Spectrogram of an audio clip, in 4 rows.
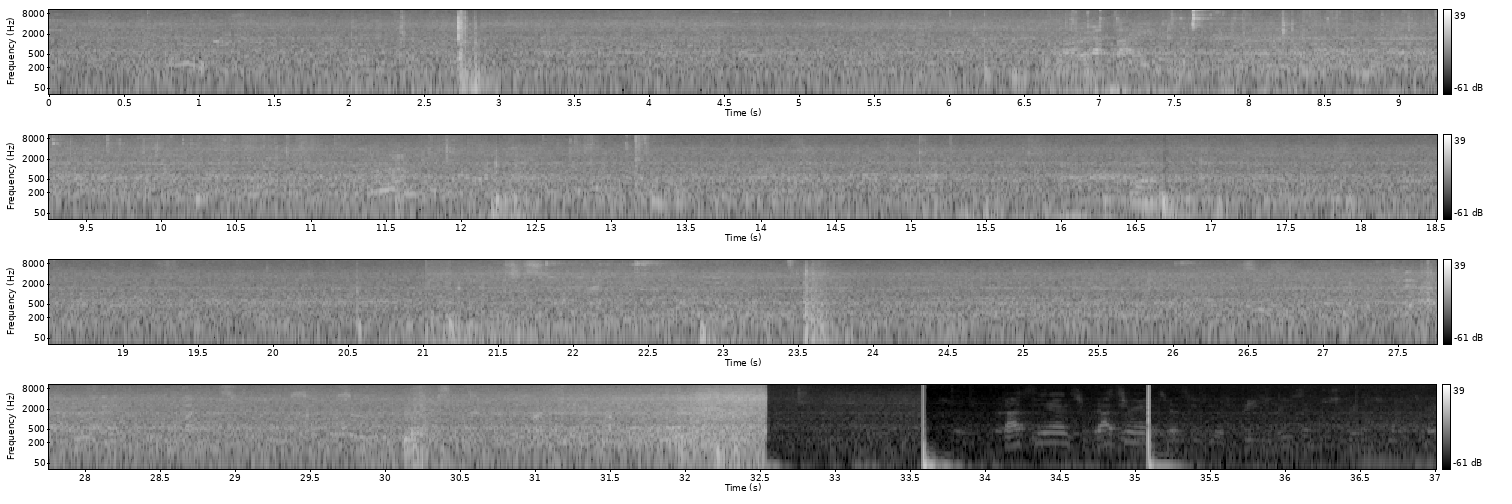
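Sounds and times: indistinct voices talking: 0.0 - 32.6
city street noise: 0.0 - 37.0.

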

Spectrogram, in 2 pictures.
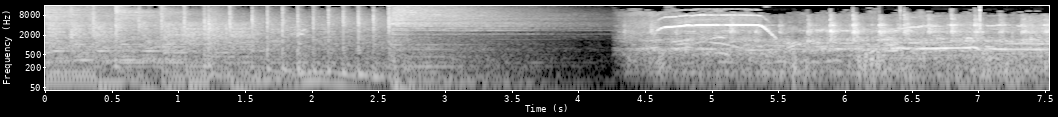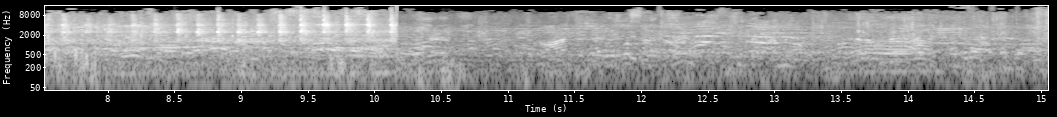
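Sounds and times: driving intro music: 0.0 - 5.0
crowd of protesters shouting: 4.3 - 10.2
fast even ticking: 5.1 - 10.2.

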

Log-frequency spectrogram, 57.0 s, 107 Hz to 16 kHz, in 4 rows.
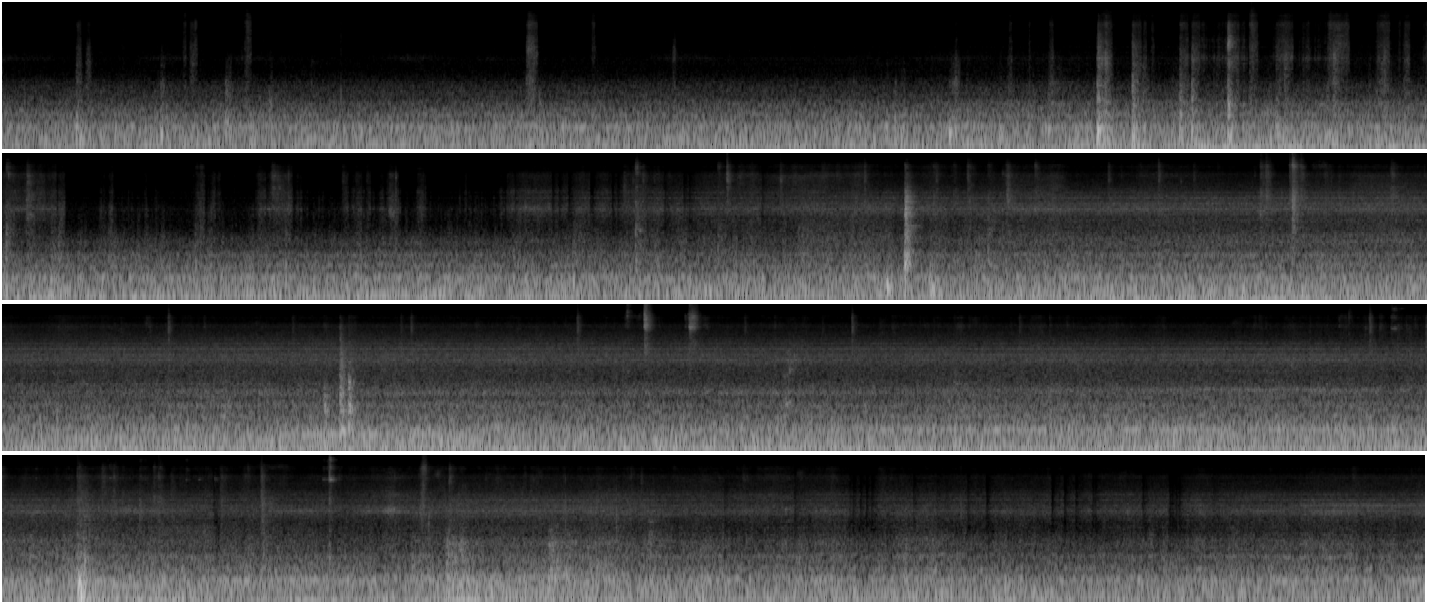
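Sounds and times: train coach rumbling on rails: 0.0 - 56.9.

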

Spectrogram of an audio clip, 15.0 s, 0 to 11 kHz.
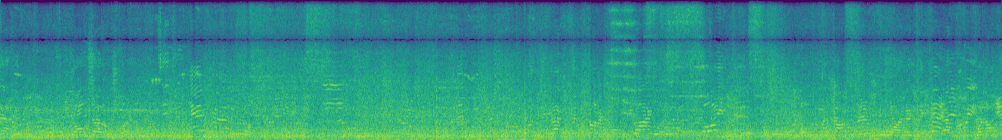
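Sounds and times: subway wheels rumbling on rails: 0.0 - 15.0.

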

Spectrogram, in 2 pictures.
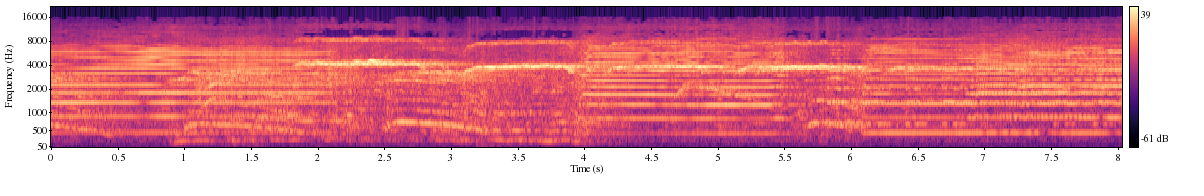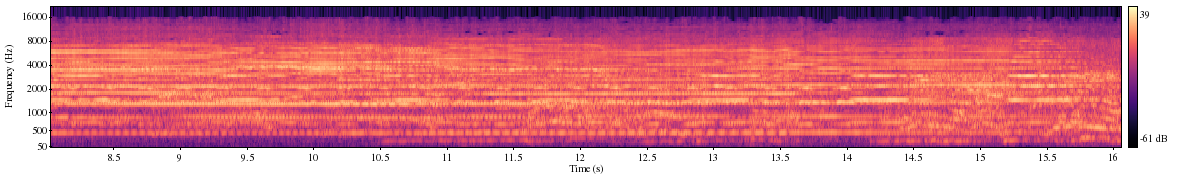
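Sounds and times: horn held on long note: 0.0 - 16.0
spectators shouting and cheering: 0.0 - 16.0.

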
